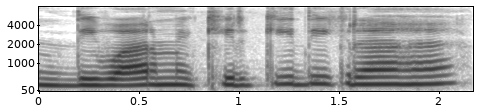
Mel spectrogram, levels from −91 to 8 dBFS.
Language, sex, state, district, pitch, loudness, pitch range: Hindi, female, Jharkhand, Palamu, 245 Hz, -15 LUFS, 225-260 Hz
